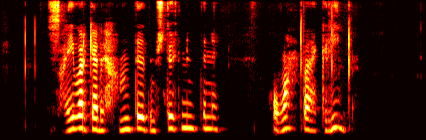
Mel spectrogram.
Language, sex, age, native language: Icelandic, male, 11, Icelandic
